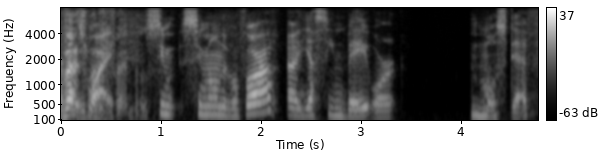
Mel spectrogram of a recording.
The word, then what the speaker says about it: de Beauvoir: We have chosen as number 1 Simone de Beauvoir.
